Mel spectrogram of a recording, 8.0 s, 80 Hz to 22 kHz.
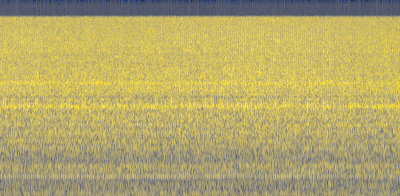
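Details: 2003 Renault Clio 1.6 petrol, intermittent stalling traced to loose crank sensor connector (sensor good), crank sensor scope reading good; quiet steady idle, even hum over background hiss, no misses, stumbles or knocks; normal idle.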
